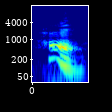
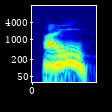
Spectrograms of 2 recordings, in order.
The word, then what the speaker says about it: País: which I really like, is Los Hijos del País. How do you say that? País.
